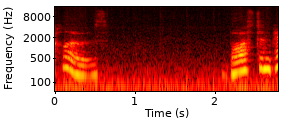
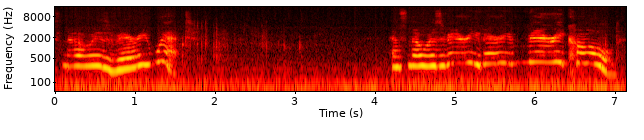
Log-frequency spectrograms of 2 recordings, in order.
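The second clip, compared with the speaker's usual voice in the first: mad kitty; 8 semitones higher than usual. Acted. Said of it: "He's really mad at the computer".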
